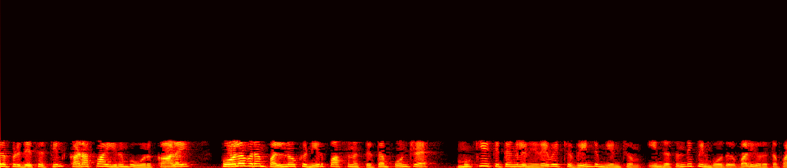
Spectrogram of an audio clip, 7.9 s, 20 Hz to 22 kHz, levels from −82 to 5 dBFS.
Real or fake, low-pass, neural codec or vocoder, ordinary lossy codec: real; 3.6 kHz; none; none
